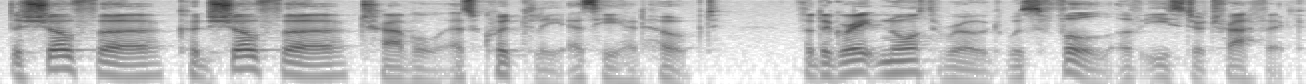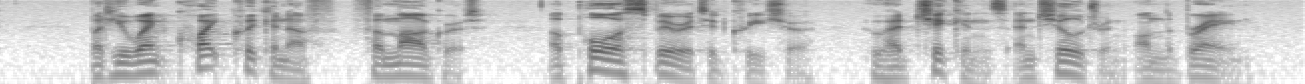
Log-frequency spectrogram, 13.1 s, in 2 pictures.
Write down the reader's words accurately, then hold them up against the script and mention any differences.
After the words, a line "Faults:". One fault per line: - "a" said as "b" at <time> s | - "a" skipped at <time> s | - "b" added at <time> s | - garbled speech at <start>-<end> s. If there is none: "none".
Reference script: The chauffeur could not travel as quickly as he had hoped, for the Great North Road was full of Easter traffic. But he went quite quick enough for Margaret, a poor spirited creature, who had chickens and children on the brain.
The chauffeur could chauffeur travel as quickly as he had hoped, for the Great North Road was full of Easter traffic. But he went quite quick enough for Margaret, a poor spirited creature, who had chickens and children on the brain.
Faults:
- "not" said as "chauffeur" at 1.1 s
